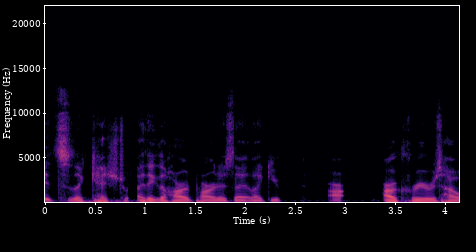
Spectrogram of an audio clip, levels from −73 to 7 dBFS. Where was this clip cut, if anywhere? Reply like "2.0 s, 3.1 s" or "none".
none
